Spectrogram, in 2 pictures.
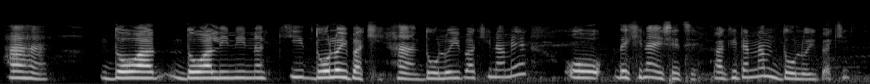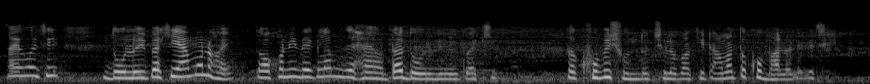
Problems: none marked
